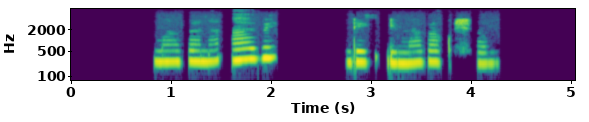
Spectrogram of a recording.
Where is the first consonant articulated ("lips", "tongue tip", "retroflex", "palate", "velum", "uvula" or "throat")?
lips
